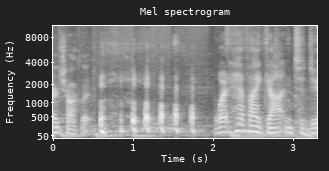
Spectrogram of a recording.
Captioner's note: laughing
